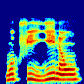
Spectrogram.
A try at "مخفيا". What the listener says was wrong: یہ نہیں، یا پہ زبر ہے دیکھیں، ولا مخفيا في الصلاة ففصلا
